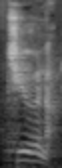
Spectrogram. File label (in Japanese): "chuuna", minami yamagata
